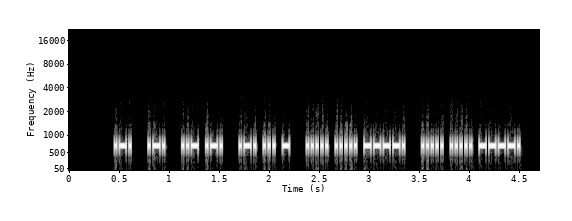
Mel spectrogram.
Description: Morse code, heard as a keyed tone, about 60 wpm, 700 Hz. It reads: R R UR RST 559 559
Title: Speed-Racing Common QSO Phrases - 50wpm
